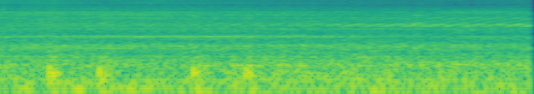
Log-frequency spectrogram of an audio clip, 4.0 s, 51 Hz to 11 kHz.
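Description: South Western Railway class 707 electric multiple unit pulling in alongside the platform: a steady running rumble with a high steady whine, and its wheels clacking in pairs over a rail joint, two pairs about a second apart.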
